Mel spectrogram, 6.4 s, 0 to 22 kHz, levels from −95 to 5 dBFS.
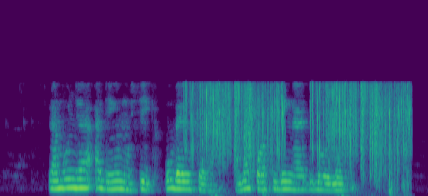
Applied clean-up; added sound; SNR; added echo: none; Crackle; 6 dB; reverberation time 0.3 s.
